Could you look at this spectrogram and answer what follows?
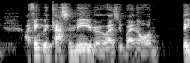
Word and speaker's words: Casemiro: When he played at Sao Paulo, do you know his name isn't actually Casemiro? It's actually Cassie with an I, Miro.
